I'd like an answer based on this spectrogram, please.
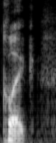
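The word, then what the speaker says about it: clique: of people who don't specifically say how to pronounce pout click because I have been looking for the show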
